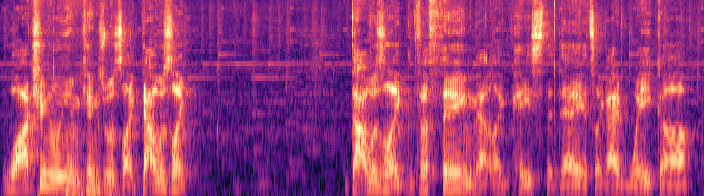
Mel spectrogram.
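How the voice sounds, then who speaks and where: A young man who is sick, rambling through casual stream chat with lots of filler words and swearing. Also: medium pitch. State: sick, congested.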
